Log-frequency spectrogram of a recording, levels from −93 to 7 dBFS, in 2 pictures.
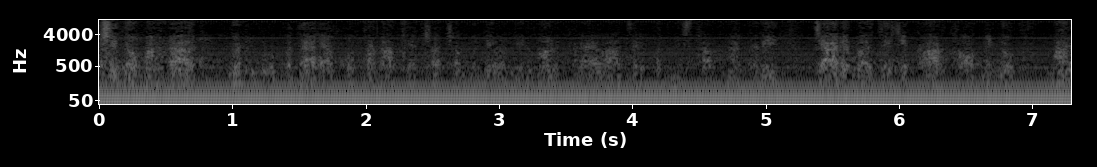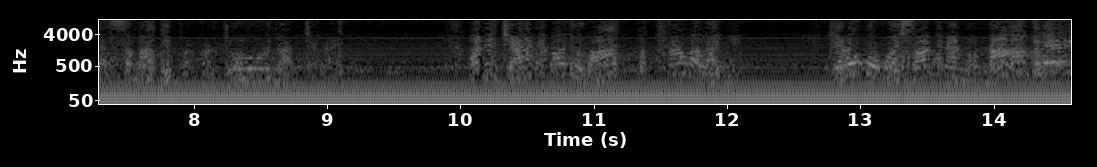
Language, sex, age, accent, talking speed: Gujarati, male, 60-79, native, 105 wpm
